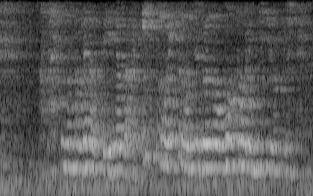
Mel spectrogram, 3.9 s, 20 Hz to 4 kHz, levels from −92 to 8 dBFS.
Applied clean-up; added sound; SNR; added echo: none; Rain; 18 dB; reverberation time 1.1 s.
